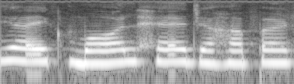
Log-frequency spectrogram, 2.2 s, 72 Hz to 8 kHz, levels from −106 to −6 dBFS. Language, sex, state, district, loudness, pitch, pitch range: Hindi, male, Bihar, Katihar, -13 LUFS, 245 Hz, 235-260 Hz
